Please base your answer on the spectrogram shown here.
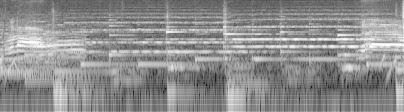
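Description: Black Merchant Cat in the video game The Loot Forest meows several times in drawn-out, wavering cries with a few sharp onsets, clear and close, no talking.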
